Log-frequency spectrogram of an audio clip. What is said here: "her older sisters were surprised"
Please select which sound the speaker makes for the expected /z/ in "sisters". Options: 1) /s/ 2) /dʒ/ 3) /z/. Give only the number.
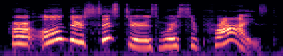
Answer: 3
